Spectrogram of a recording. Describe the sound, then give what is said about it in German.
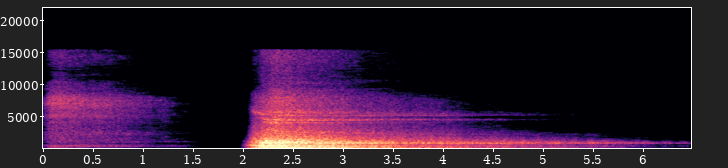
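Deep, deliberate breathing during a guided relaxation exercise: one breath fades out, a short silence follows, then a louder, long, airy breath swells and slowly trails away. “Im ersten Schritt atmest du ein paar Mal ganz bewusst und tief ein und wieder aus.”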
